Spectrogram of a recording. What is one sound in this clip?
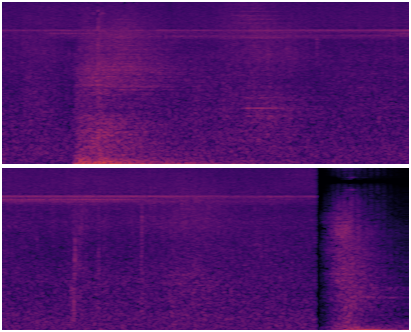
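Waves wash softly against rocks, with a light breeze outdoors.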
